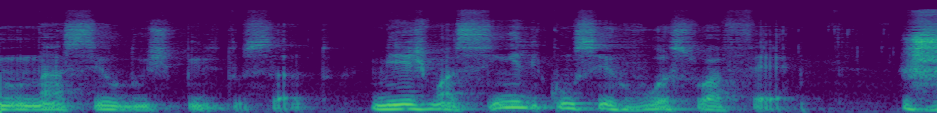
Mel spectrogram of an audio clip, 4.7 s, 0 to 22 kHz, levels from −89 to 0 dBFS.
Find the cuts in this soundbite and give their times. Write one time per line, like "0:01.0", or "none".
0:01.8

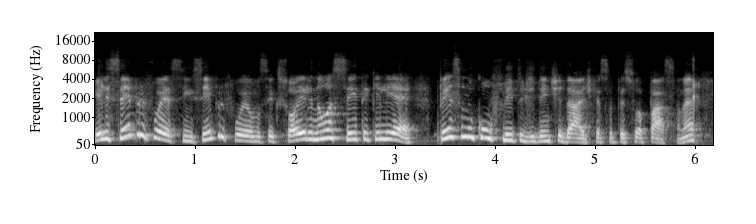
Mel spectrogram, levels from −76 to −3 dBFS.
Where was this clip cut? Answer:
none

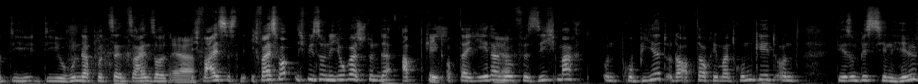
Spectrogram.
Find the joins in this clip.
0:01.7

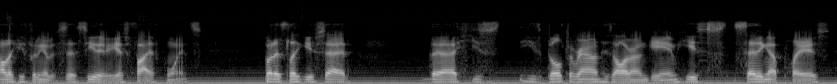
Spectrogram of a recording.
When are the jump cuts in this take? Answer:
none

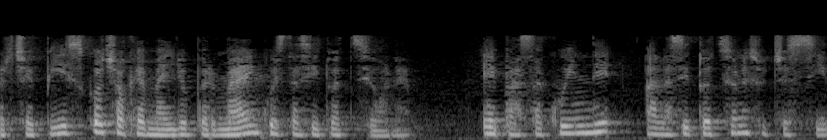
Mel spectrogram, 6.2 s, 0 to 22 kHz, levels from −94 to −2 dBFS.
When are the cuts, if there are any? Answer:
none

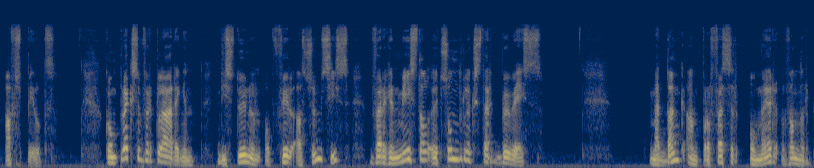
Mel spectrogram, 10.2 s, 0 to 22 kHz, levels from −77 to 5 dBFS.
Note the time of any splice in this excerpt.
none

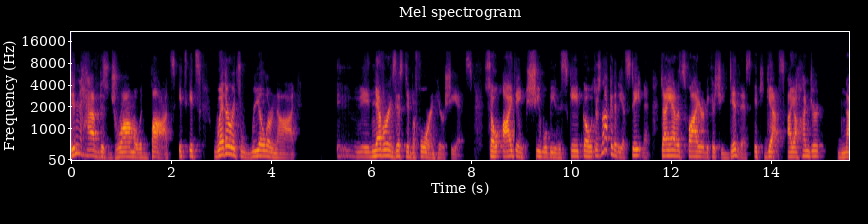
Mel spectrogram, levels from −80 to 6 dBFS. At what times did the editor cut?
0:08.8
0:13.8

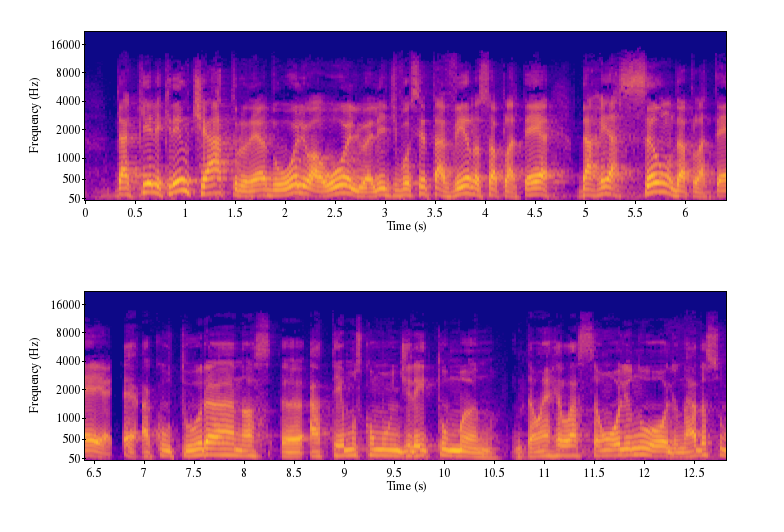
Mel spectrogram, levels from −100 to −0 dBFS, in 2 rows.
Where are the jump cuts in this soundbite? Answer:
0:06.6
0:10.6

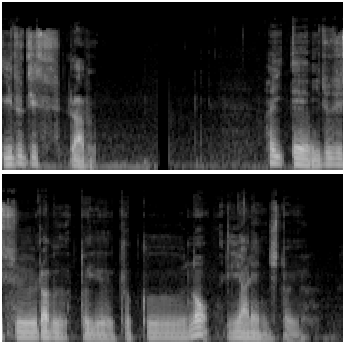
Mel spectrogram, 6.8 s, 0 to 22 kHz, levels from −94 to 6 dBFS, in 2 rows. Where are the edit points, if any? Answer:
0:03.1
0:05.6

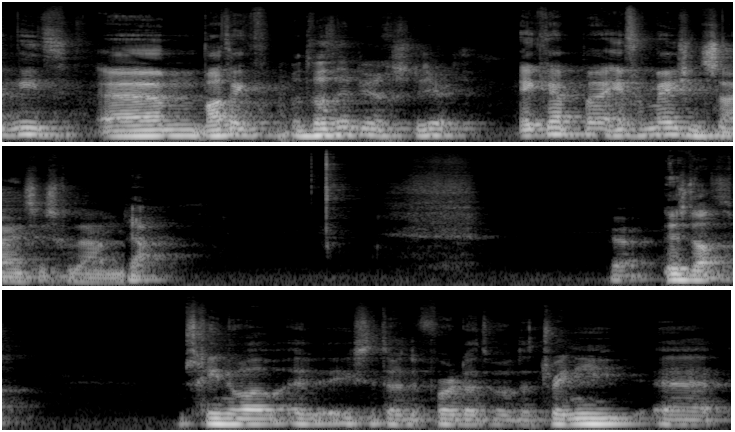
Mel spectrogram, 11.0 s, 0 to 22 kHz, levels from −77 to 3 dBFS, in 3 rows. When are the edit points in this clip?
0:04.3

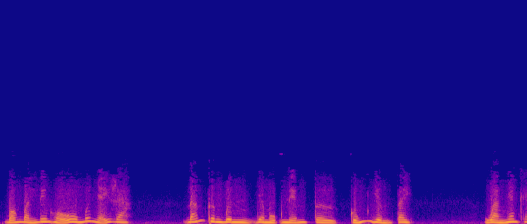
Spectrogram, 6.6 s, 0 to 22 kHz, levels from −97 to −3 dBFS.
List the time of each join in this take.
none

